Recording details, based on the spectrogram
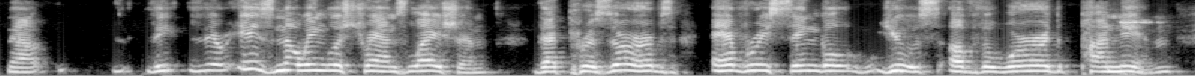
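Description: A man leading an informal class discussion as a guest lecturer, animated, often repeating words as he starts a thought. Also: high voice, takes it slowly.

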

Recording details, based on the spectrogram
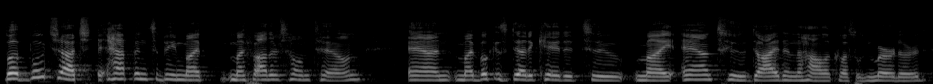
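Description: A woman's voice: mid-range voice, steady tone, a little slow. A woman lecturer giving a conversational academic talk with slides, correcting herself and making asides to the audience.

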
